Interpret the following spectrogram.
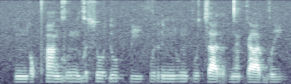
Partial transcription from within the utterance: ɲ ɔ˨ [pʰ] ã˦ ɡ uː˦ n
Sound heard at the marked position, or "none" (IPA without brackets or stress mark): pʰ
